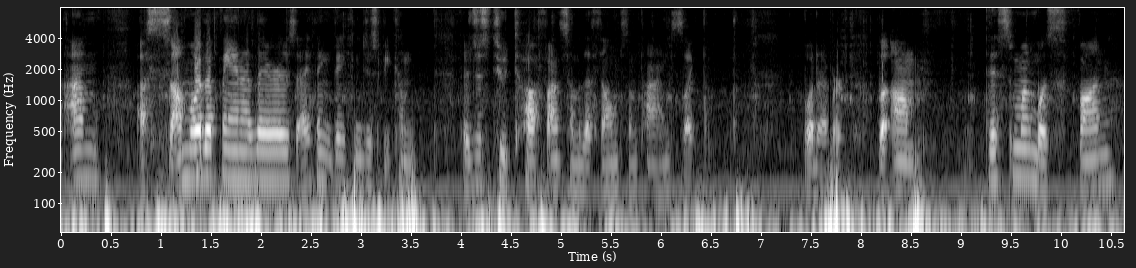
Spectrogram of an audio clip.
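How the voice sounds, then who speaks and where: A man with a lisp giving a casual, rambling movie review, halting and often correcting himself. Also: mid-range voice, a little hiss or hum, poor audio. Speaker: vlogger reviewing DVD purchases.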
